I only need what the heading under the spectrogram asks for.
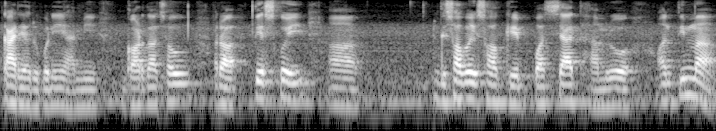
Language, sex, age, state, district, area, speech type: Nepali, male, 18-30, West Bengal, Darjeeling, rural, spontaneous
